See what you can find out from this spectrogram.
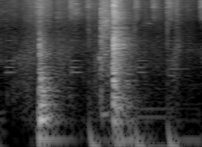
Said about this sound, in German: Mann, mein kleiner Bruder immer an der Tür klopfen.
